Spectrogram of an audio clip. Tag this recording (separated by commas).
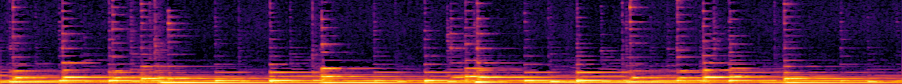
Pizzicato, playing harp, Harp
